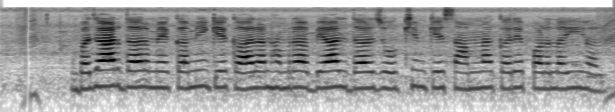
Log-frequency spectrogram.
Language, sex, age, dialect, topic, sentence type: Magahi, female, 25-30, Central/Standard, banking, statement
